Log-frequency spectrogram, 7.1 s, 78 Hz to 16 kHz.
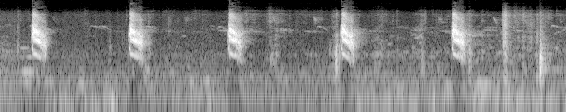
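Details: Shrike (cendet) in lively song, used as a master bird to get silent birds singing; loud, harsh, downward-sweeping notes repeat about every 1.3 seconds, five in a row, then two shorter quick notes close together, over a quiet background.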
